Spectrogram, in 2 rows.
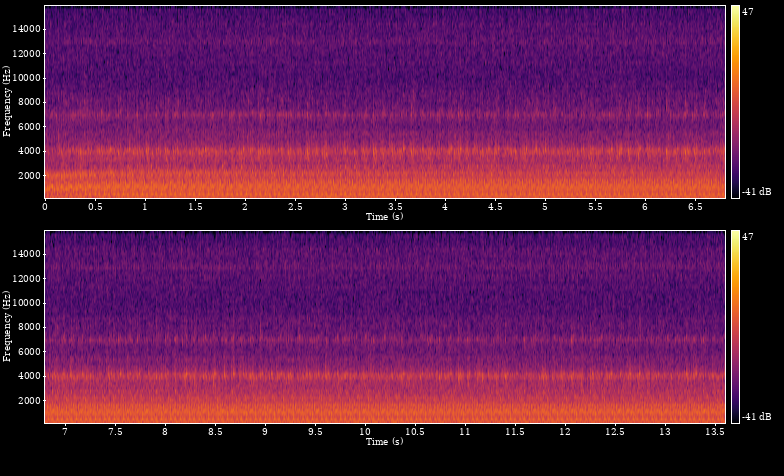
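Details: Detroit Diesel 8V92TA two-stroke in a Wanderlodge RV bus after rebuild with 4 new pistons and liners, first test drive: loud steady drone with even beat, no knocking or misses; normal running.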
